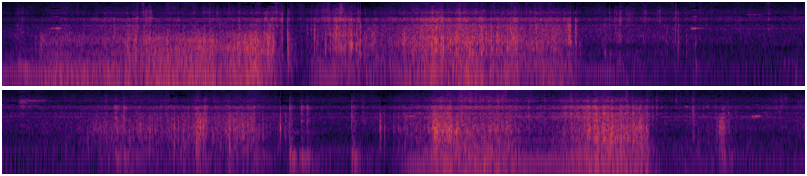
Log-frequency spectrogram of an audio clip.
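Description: Hyundai hatchback driving slowly on a loose gravel track: engine running with its note rising and falling, and tyres crunching over the gravel. The rumble swells loud in surges near the start and again toward the end, and is quieter in the middle.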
